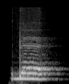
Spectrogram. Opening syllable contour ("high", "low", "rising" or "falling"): low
